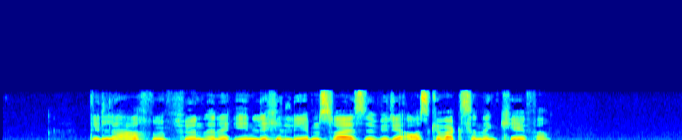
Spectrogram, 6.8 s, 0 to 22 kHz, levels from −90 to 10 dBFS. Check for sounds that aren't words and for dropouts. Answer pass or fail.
pass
